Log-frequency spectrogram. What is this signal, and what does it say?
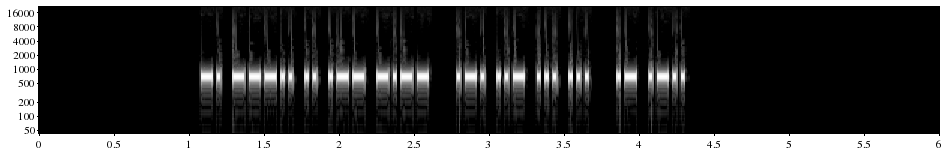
Morse code, heard as a keyed tone, about 46 wpm, 700 Hz. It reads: N8IWY RUSS AL
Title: K1USN SST QSO Practice - 45wpm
